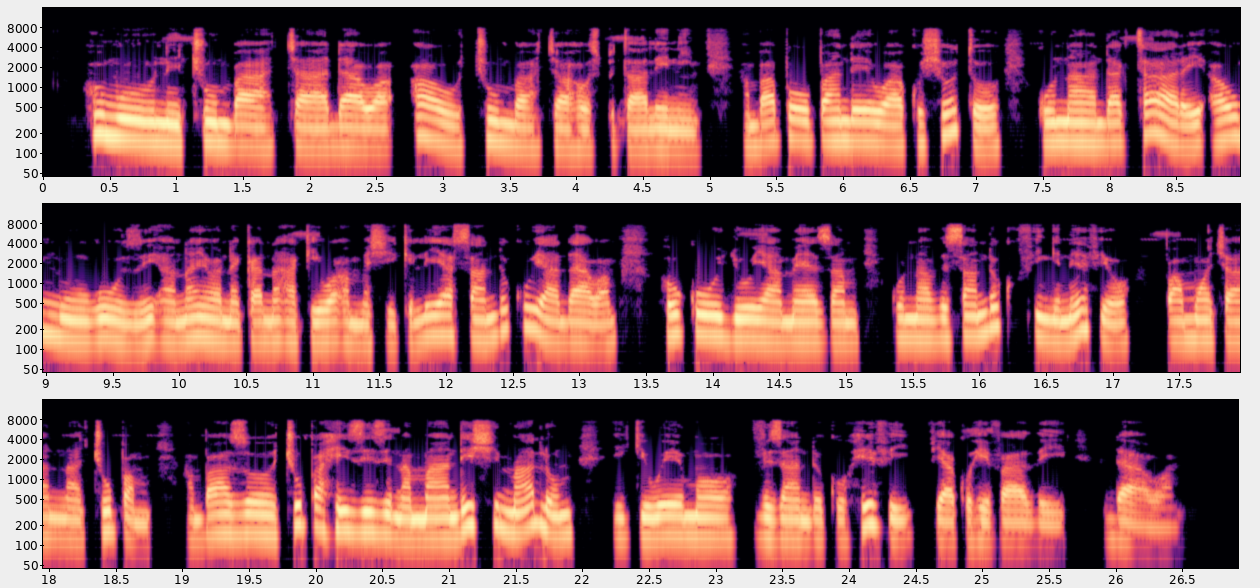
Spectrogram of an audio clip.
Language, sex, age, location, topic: Swahili, male, 18-24, Nakuru, health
